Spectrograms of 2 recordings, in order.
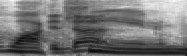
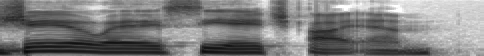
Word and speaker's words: Joachim: Not Joaquin. Joachim. I don't know Joachim. If I'm pronouncing that right. It's Joachim.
